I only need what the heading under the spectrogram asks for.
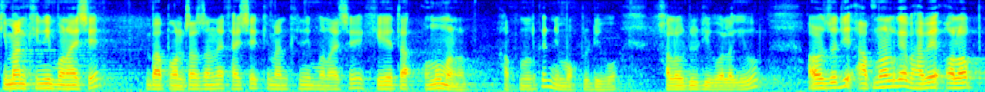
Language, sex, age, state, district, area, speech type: Assamese, male, 45-60, Assam, Sivasagar, rural, spontaneous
